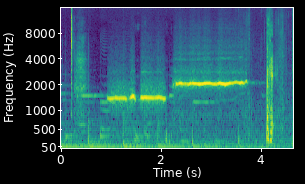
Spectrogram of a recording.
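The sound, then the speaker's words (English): Someone whistles a short tune of three steady notes for another person to copy: two lower held tones, then a longer, higher one. It is clear, with no talking, ending with a couple of sharp noise bursts. “Now, I'm going to whistle something, and you copy me.”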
